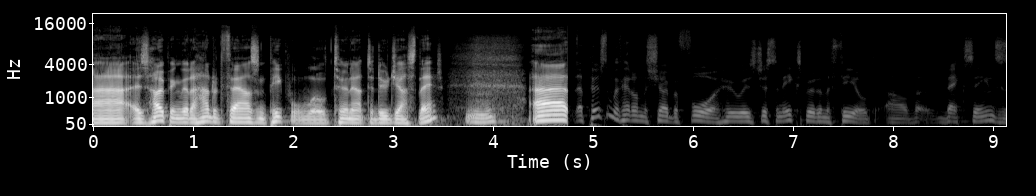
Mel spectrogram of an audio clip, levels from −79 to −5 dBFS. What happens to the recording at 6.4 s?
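At 6.4 s the speech has dropped to a faint residue about 33 dB down, a state that lasts from 4.74 s to the end. The likely cause is one channel inverted: with one side's polarity reversed, the shared centre content cancels when summed to mono.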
